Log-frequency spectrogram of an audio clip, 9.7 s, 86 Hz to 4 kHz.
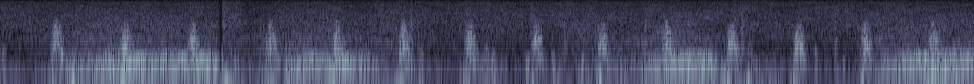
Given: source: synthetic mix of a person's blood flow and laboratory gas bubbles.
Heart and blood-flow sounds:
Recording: Doppler ultrasound of blood flow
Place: subclavian vein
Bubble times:
no bubbles
From the record:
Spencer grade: 0 (complete lack of bubble signals)

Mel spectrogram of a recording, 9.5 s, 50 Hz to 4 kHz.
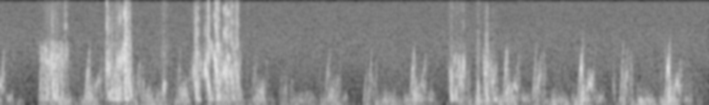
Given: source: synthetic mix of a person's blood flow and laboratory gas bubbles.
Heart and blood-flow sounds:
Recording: Doppler ultrasound of blood flow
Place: precordium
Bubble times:
0.53-0.94 s: bubbles
1.40-1.78 s: bubbles
2.16-2.25 s: bubbles
2.57-3.25 s: bubbles
5.98-6.22 s: bubbles
6.35-6.66 s: bubbles
From the record:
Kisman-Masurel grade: 223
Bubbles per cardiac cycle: several, 3 to 8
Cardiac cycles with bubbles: 10 to 50%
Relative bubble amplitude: loud (0.450 to 0.775)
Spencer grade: 2 (many but less than half of the cardiac periods contain bubble signals, singularly or in groups)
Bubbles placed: only in the low amplitude regions of the cardiac cycle

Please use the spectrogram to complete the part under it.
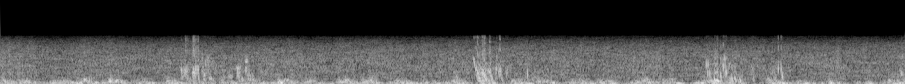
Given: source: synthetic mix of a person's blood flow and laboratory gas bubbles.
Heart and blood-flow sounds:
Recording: Doppler ultrasound of blood flow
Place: precordium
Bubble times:
1.78-2.56 s: bubbles
4.55-4.60 s: bubbles
4.70-5.11 s: bubbles
5.23-5.50 s: bubbles
7.04-7.59 s: bubbles
7.68-7.87 s: bubbles
8.99-9.06 s: bubbles
From the record:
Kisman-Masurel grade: 223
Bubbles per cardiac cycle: several, 3 to 8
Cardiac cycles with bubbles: 10 to 50%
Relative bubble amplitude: loud (0.450 to 0.775)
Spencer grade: 2 (many but less than half of the cardiac periods contain bubble signals, singularly or in groups)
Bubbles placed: anywhere in the cardiac cycle

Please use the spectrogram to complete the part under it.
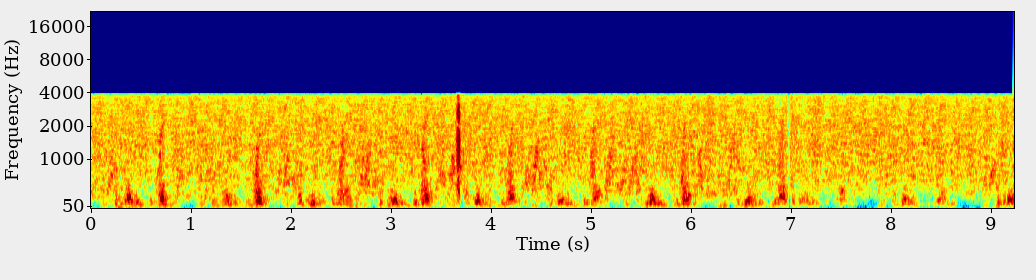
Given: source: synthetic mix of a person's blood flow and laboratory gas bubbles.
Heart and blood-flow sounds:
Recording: Doppler ultrasound of blood flow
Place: precordium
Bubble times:
no bubbles
From the record:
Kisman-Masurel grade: 000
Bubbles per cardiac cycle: 0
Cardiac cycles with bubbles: 0%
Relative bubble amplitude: no bubbles discernible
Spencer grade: 0 (complete lack of bubble signals)

